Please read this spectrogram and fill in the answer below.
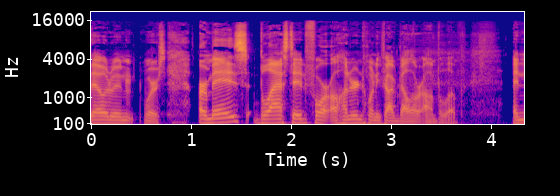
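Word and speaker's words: Hermès: That's how you pronounce it, right? Hermes? – Oh, come on. Hermes.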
